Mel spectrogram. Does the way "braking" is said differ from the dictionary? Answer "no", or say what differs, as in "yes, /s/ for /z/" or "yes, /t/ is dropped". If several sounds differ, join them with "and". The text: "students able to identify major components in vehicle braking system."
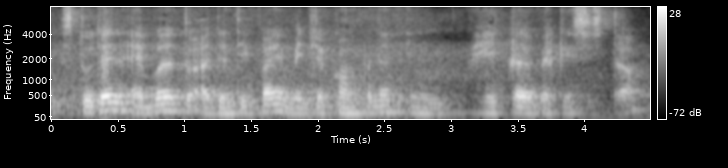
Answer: yes, /ɹ/ is dropped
